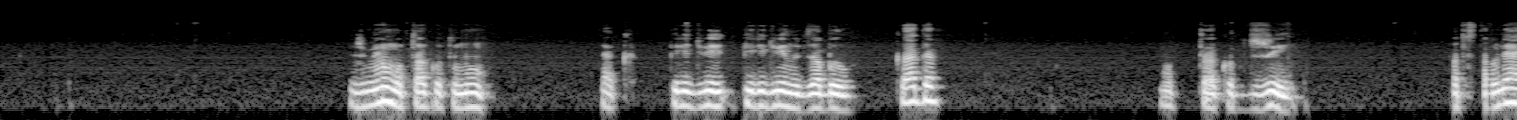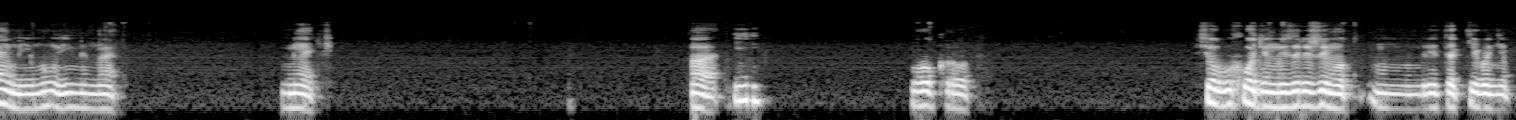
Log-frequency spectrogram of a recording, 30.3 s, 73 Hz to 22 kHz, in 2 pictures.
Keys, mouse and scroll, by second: 0.6 g, 2.2 middle click, 7.4 click, 11.2 middle click, 12.9 g, 14.1 middle click, 15.5 g, 16.7 middle click, 18.1 g, 22.1 a, 22.4 i, 25.3-25.8 scroll down 3, 25.8 middle click, 26.7-27.3 scroll up 1, 28.0 click, 29.7-30.3 scroll up 2.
